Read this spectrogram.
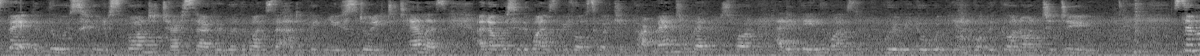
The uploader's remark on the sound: Speaks at SRHE Employability, Enterprise and Work-based Learning Network Event - Postgraduate study and employability.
